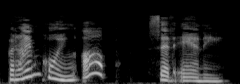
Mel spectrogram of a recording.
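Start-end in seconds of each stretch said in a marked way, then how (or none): 0.1-1.2 put-on high, determined child voice; eager little girl. A narrator's reading. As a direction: announce your plan in a high voice. Girl announces daring plan.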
